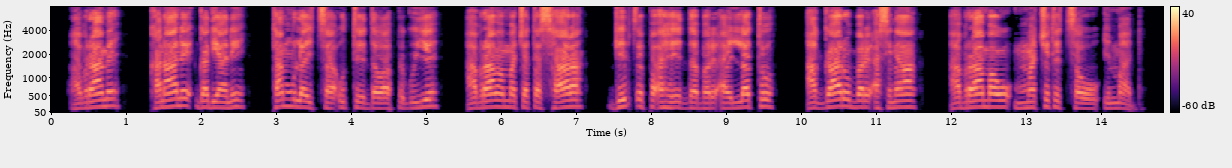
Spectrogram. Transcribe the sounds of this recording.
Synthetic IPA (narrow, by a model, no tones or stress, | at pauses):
ʔɐbɾaːmɛ | kɐnaːnɛɡɐd̪ɪjaːnɪ | t̪ɐmːʊlɐjt͡sːaːʔʊt̪ːe̞ːd̪ːɐwaːpːɛɡʊjːɛ | ʔɐbɾaːmɐmɐt͡ʃːɐt̪ːɐsaːɾɐ | ɡɪbt͡sʼɛpːɛɐhe̞ːd̪ːɐbɐɾɛʔɐjlːɐt̪ːɔ | ʔɐɡːaːɾɔbɐɾɛʔɐsɪnaː | ʔɐbɾaːmɐwmɐt͡ʃːɛt̪ɛt͡sːɐwɪmːaːd̪ːɐ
